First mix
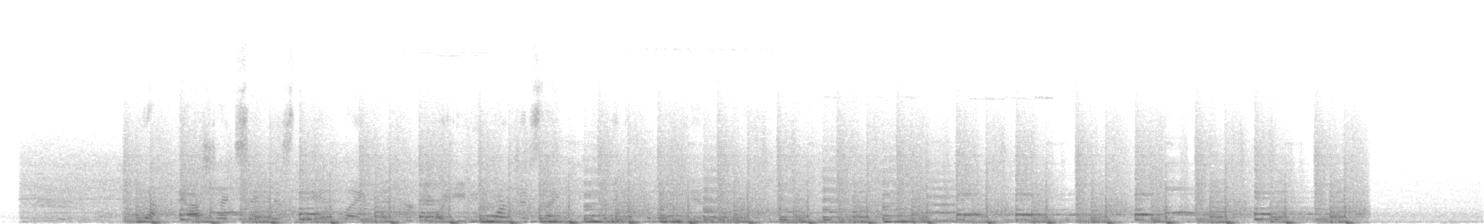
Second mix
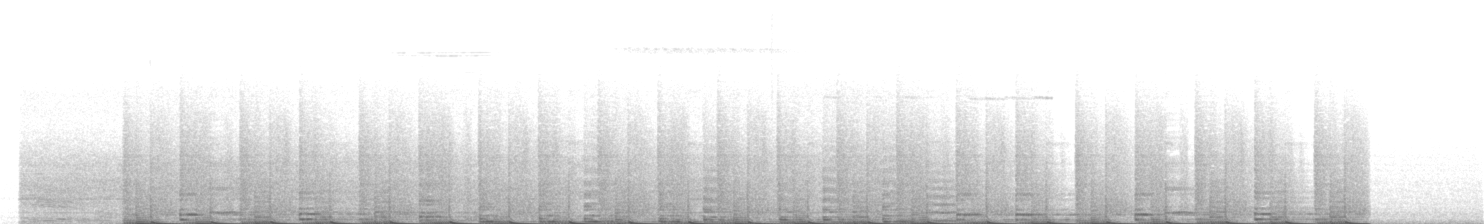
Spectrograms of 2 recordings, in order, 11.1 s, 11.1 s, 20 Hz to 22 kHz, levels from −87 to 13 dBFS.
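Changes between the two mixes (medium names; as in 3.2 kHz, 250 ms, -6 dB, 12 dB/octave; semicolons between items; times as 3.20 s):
speech: muted; master: remove rippled Chebyshev high-pass 210 Hz, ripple 6 dB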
